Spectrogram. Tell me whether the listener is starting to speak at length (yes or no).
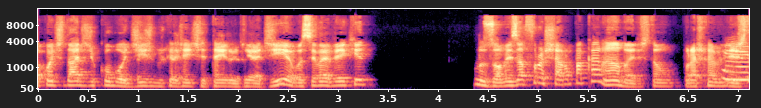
yes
